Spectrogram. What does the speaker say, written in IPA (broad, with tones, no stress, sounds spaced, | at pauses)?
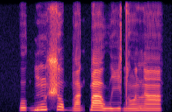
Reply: o˧ ɡ͡b ũ˦ ʃ ɔ˦˨ b a˨˦ k͡p a˦˨ w i˨ d ɔ̃˨˦ l ã˦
